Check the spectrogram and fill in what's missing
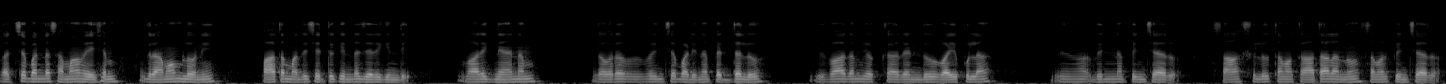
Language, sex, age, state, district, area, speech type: Telugu, male, 18-30, Andhra Pradesh, Nellore, rural, spontaneous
